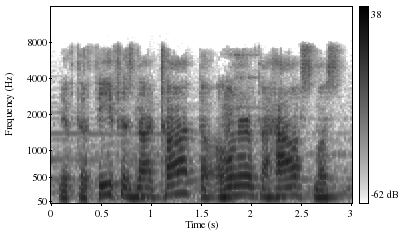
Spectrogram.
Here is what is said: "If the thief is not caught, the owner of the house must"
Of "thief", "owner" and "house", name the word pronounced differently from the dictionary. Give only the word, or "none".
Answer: none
